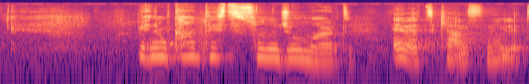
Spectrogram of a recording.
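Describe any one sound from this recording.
A young woman answers calmly and softly.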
